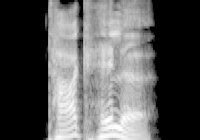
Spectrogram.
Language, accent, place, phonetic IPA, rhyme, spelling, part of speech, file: German, Germany, Berlin, [ˈtaːkˈhɛlə], -ɛlə, taghelle, adjective, De-taghelle.ogg
- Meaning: inflection of taghell: 1. strong/mixed nominative/accusative feminine singular 2. strong nominative/accusative plural 3. weak nominative all-gender singular 4. weak accusative feminine/neuter singular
